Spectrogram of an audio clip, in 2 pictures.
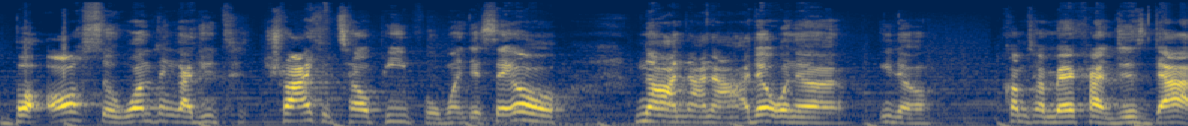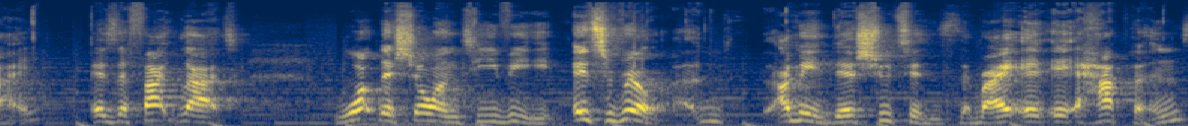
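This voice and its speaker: A woman talks with a medium pitch and ordinary pitch variation. Her pace is fairly quick, with music in the background. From London. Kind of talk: casual conversation.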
